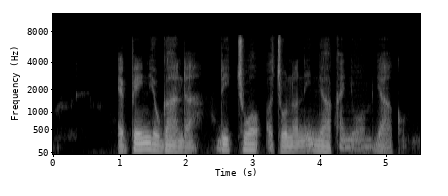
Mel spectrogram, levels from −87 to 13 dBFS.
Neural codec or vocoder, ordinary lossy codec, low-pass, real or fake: codec, 16 kHz, 0.5 kbps, X-Codec, HuBERT features, trained on LibriSpeech; none; 7.2 kHz; fake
